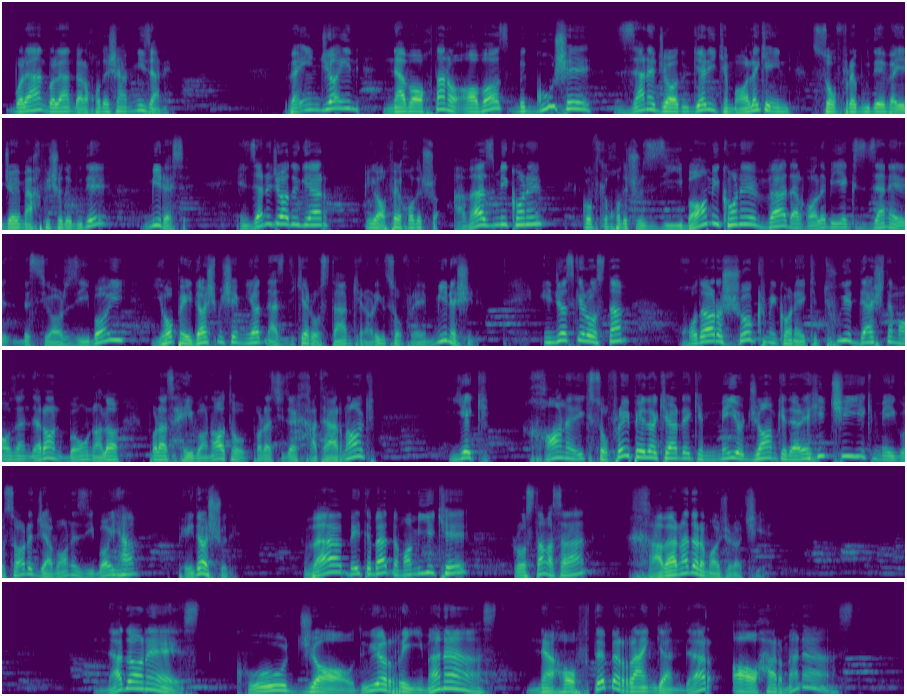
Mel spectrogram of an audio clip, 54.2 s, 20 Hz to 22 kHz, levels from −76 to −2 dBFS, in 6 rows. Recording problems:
voice in the background; faint; throughout; 25 dB below the speech

